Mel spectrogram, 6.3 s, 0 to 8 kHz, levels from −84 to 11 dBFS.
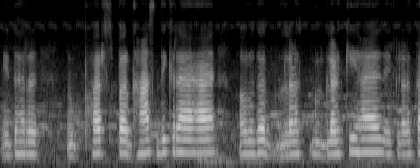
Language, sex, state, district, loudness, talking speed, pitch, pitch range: Hindi, female, Jharkhand, Garhwa, -18 LUFS, 135 wpm, 180 Hz, 175-195 Hz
